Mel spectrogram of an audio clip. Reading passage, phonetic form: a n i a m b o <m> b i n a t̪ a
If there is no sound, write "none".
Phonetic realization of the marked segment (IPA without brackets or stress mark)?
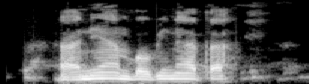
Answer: none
